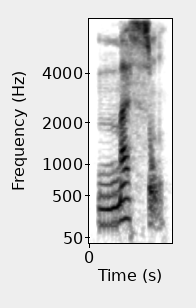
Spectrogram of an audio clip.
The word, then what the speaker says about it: maçon: Here you can see that we've got this little cédille beneath the C, okay? And it just means that you will pronounce this C as S, okay? So that's the reason why. It's un maçon.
